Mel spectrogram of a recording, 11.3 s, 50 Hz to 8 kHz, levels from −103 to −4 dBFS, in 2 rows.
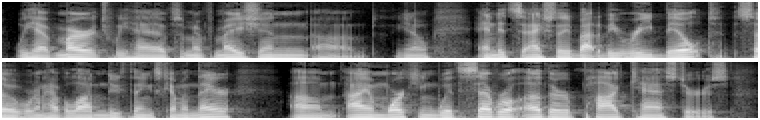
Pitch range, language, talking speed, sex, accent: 105-125 Hz, English, 195 wpm, male, American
